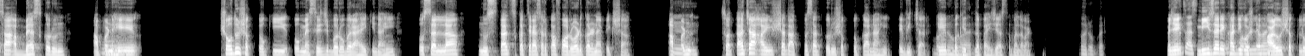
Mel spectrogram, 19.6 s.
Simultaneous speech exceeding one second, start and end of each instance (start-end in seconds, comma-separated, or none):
17.6-19.1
